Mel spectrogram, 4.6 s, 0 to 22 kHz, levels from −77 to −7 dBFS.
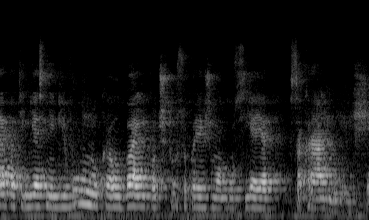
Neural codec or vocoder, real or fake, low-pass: vocoder, 44.1 kHz, 128 mel bands, Pupu-Vocoder; fake; 19.8 kHz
